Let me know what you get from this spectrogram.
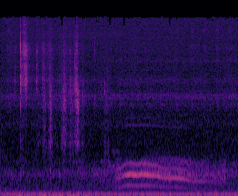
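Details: A few soft clicks, then one orange pet cat's long, low moaning meow that swells gently and slowly droops over two seconds, with a low background hum.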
